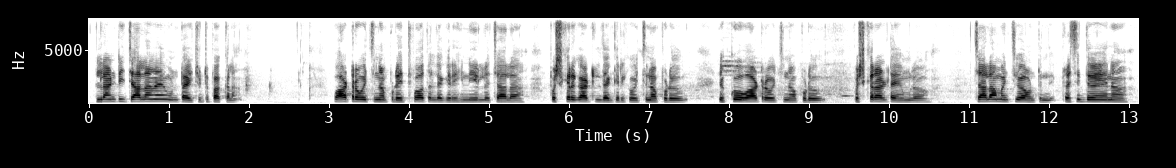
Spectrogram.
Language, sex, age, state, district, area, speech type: Telugu, male, 18-30, Andhra Pradesh, Guntur, urban, spontaneous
